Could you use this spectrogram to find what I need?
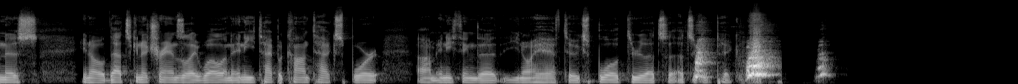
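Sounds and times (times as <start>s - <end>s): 
speech: 0.0s - 7.8s
dog barking: 6.9s - 8.4s.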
